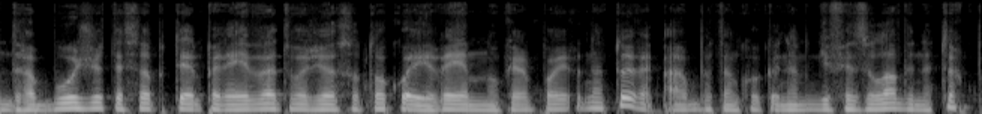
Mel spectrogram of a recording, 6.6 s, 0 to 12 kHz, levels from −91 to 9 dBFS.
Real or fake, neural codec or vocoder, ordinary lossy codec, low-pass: fake; codec, 24 kHz, 0.9 kbps, WavTokenizer, medium speech release version 2; Opus, 32 kbps; 10.8 kHz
